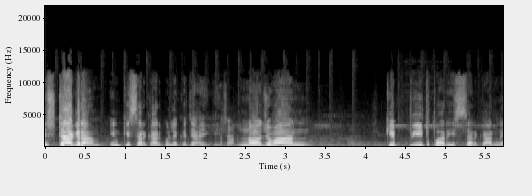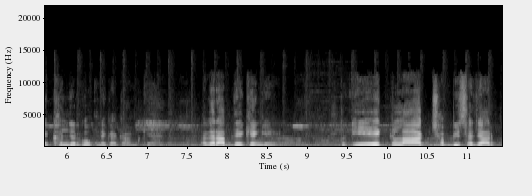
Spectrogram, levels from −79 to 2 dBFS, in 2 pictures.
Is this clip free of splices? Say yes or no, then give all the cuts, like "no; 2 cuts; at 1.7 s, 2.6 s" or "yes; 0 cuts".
no; 1 cut; at 2.2 s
